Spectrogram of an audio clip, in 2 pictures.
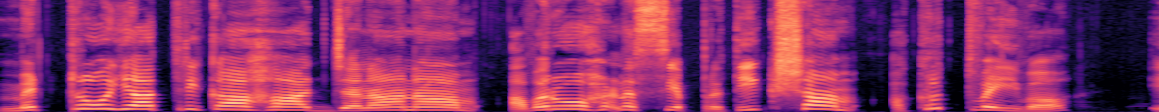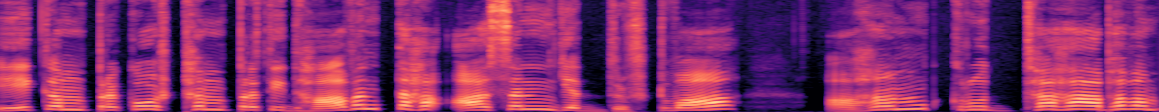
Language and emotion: Sanskrit, disgusted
